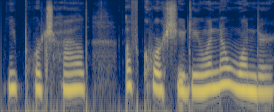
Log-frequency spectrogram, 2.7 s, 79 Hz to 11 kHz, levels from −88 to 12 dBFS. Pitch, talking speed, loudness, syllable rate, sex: 220 Hz, 220 wpm, -14 LUFS, 5.4 syllables/s, female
